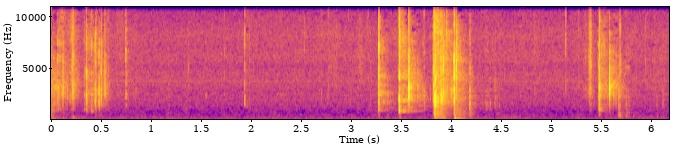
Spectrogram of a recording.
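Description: A metal utility-knife blade shaves and cuts into a solid, dry, hand-sized rectangular white bar soap held in the hand, scraping off thin crisp slices. Short, bright, crunchy scrapes come in uneven clusters, with a strong burst near the middle, separated by quiet pauses. Each cut stops dry and close with almost no ring.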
